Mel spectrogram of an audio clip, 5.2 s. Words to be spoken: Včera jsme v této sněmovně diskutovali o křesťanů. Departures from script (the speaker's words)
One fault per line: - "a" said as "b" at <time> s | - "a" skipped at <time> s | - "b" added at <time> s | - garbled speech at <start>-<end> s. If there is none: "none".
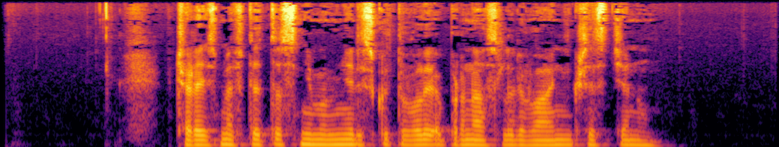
- "pronásledování" added at 3.0 s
